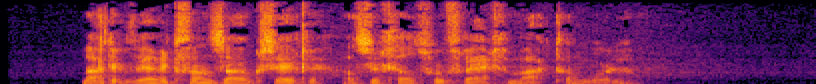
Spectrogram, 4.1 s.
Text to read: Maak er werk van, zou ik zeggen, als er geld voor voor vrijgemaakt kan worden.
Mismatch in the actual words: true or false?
true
